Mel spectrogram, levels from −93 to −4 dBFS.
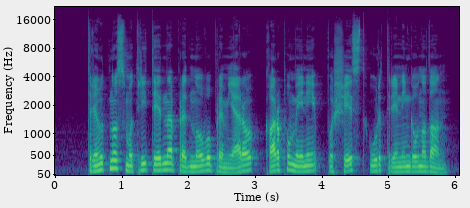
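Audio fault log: No faults are audible in this speech clip.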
